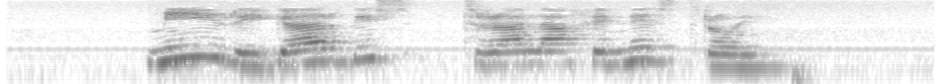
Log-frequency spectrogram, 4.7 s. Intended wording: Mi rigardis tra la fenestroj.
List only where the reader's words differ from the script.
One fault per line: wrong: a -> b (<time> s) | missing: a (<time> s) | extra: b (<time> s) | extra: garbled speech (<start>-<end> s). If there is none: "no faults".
no faults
